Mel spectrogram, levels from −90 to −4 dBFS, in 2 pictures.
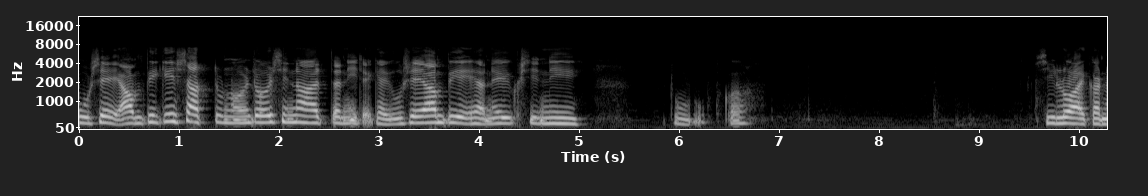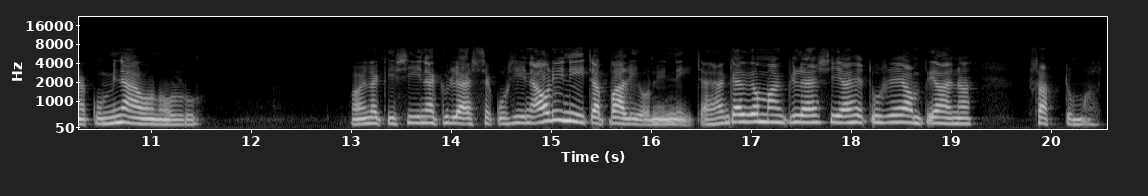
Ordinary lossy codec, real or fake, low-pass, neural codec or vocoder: none; real; 7.2 kHz; none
